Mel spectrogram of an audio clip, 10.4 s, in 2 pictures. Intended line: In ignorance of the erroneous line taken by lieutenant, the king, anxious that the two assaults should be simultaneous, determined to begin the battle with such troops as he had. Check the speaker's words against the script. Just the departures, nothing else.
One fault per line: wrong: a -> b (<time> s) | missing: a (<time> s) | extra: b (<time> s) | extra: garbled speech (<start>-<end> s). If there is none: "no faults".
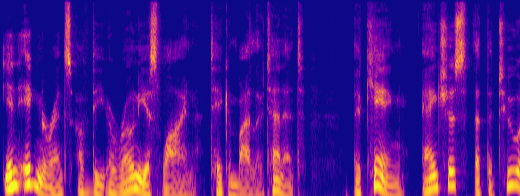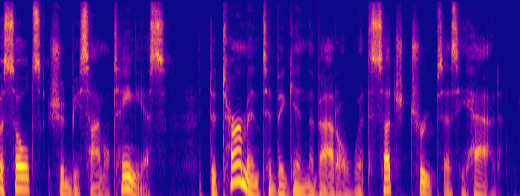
no faults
